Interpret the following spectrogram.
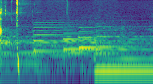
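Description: Quiet background music of sustained, held chords, with a lower note coming in about one and a half seconds in.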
